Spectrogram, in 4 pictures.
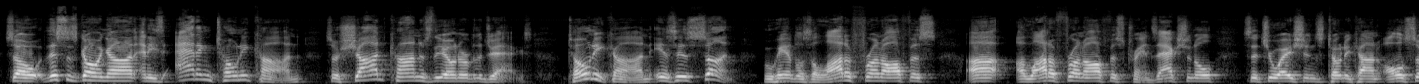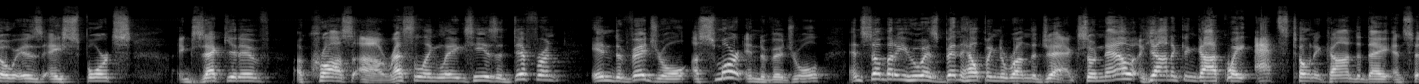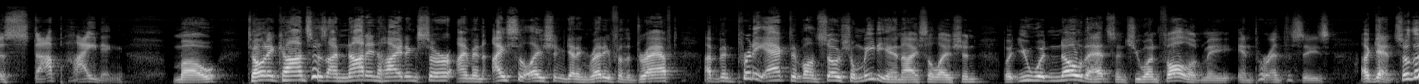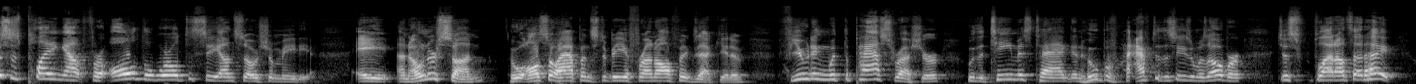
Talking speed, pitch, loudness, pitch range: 175 wpm, 165 Hz, -18 LUFS, 145-195 Hz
